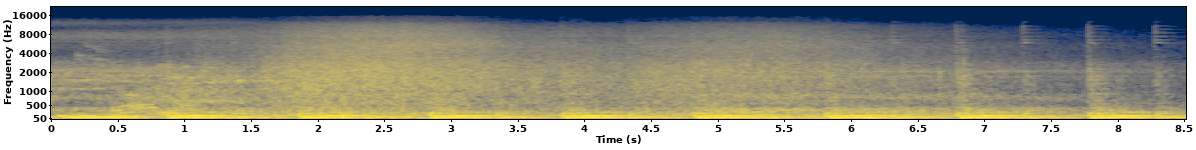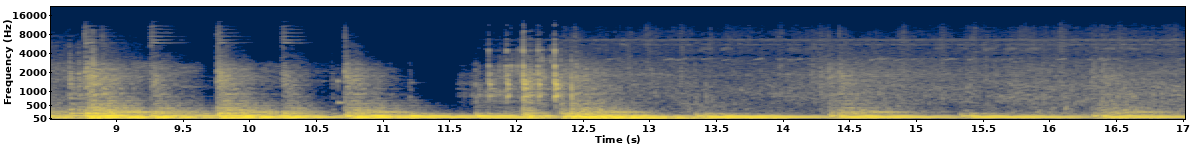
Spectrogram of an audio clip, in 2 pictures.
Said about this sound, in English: Look, Conan, as the oars dip into the shining water.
